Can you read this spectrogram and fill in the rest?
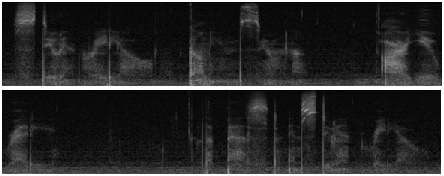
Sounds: whispering, human voice

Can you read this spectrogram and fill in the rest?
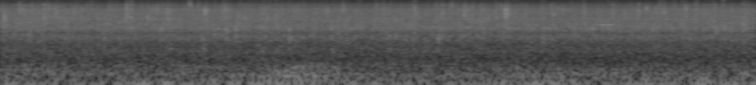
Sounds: rain, water

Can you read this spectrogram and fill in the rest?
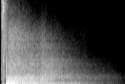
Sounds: explosion, boom

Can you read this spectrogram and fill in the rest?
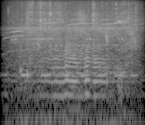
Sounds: wild animals, animal, insect

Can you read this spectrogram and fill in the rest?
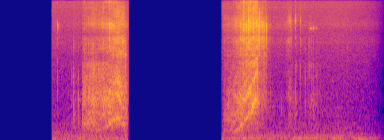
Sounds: domestic sounds, zipper (clothing)

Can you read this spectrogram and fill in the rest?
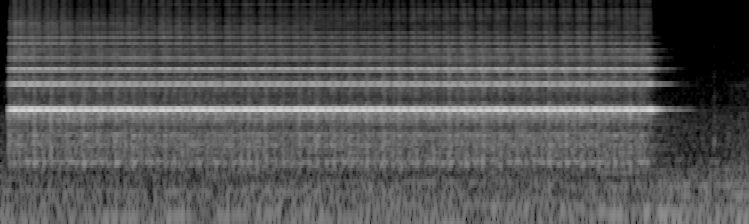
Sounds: musical instrument, bowed string instrument, music

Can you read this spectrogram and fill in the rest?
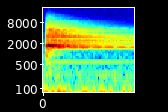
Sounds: musical instrument, gong, percussion, music

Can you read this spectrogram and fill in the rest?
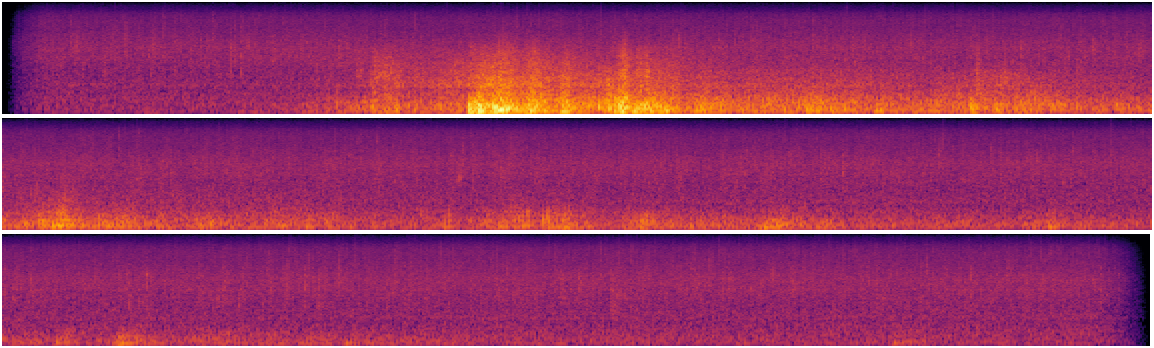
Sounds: rain, thunder, water, thunderstorm

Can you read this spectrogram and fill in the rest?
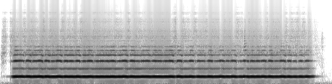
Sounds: wind instrument, music, musical instrument

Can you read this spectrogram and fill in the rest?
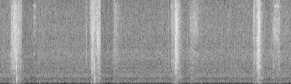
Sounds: domestic sounds

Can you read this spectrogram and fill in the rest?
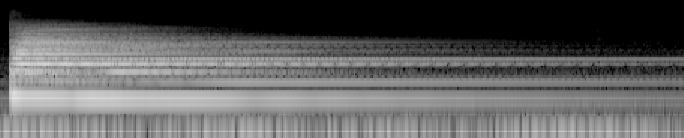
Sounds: percussion, gong, music, musical instrument

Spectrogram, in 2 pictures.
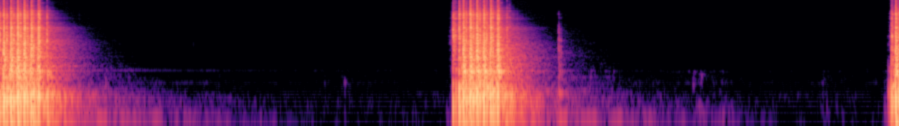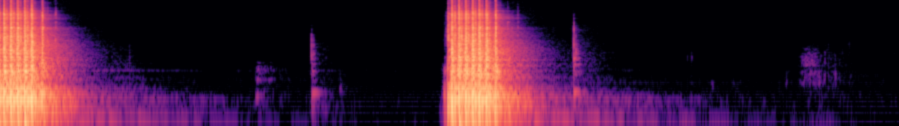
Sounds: tools

